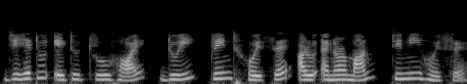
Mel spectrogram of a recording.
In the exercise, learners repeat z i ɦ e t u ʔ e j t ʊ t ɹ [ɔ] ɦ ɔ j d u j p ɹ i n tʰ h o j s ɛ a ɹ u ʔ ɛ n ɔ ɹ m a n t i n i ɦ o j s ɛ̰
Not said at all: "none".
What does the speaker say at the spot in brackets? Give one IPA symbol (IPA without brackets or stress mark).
u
